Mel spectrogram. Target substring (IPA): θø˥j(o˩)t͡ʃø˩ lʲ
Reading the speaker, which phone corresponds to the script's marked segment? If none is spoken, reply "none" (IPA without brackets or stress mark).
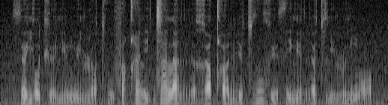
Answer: o˧˥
